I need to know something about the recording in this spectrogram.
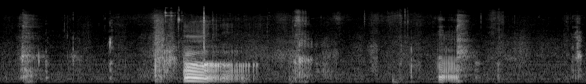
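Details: Two pet dogs playing indoors, a miniature pinscher named Max and a dog named Guinness: short rough growls and a brief strained whine-bark near two seconds, amid scuffling, thumps and clicking claws in a small room.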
